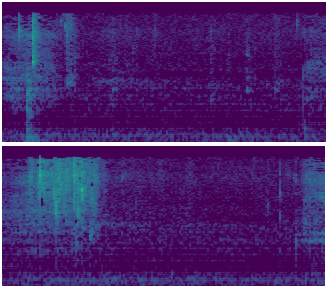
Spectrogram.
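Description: Thin stream of tap water running into a stainless steel sink, splashing into the soapy water covering a submerged telescope mirror. It is quiet and steady, and the splashing grows louder for about a second around three seconds in.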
